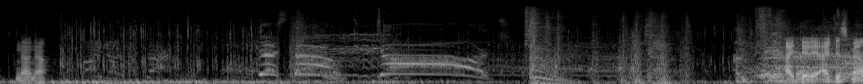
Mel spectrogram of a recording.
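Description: Horses gallop in a rumbling mass.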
